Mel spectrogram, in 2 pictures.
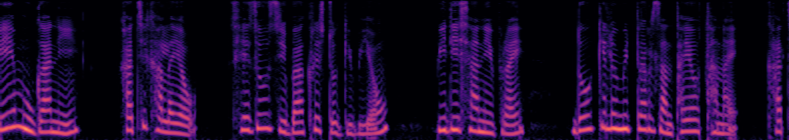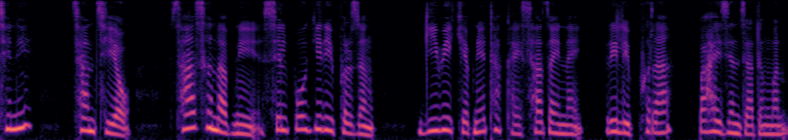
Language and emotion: Bodo, neutral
